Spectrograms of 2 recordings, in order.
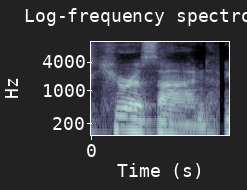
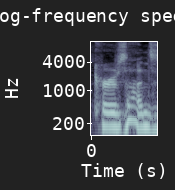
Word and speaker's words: Curzon: And I think, to me, it was poignant when she said that was Kurasan. I'm, not me. I'm chuckling here because you have mispronounced Curzon's name so many ways today.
